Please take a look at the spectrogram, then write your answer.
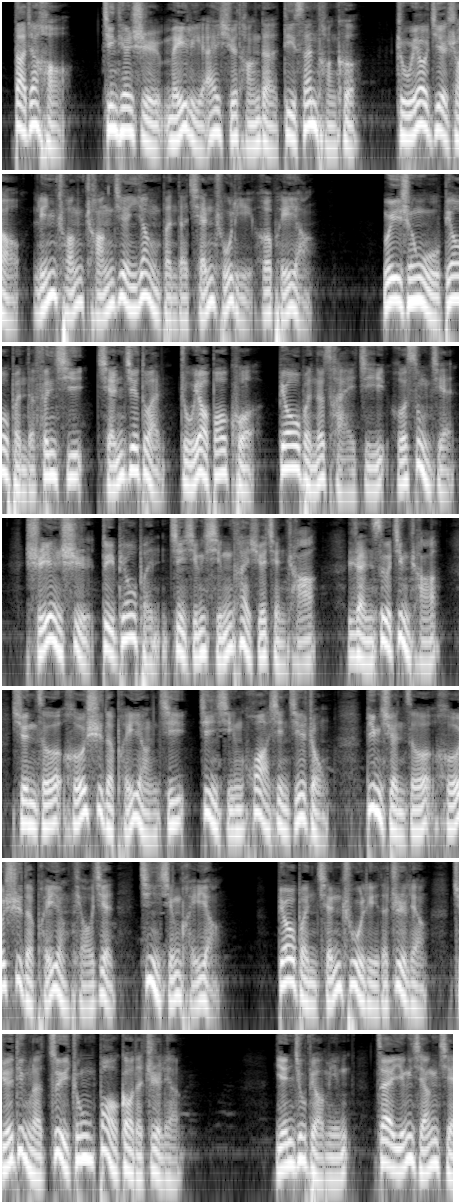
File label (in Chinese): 男66号课件 柔和讲解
